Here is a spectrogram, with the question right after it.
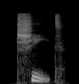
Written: cheat

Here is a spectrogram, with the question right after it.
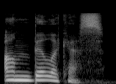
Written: umbilicus

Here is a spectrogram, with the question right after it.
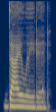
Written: dilated

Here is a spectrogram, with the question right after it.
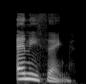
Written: anything

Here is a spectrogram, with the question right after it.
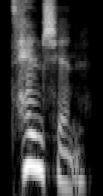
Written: tension

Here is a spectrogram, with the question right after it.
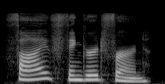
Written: five-fingered fern

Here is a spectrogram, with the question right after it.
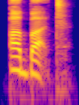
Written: abut

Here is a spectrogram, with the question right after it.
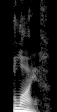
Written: blithe

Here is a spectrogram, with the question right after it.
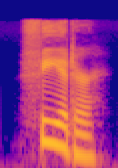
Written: theater

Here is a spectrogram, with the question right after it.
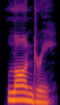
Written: laundry

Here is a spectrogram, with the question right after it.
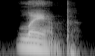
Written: lamp

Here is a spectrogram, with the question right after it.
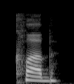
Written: club

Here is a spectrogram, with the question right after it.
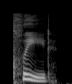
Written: plead

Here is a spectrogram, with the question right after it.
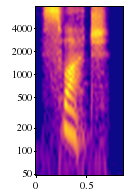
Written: swatch

